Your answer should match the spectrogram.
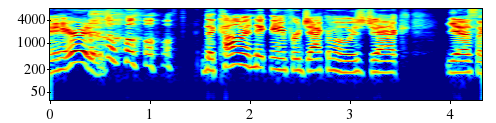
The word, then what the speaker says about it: Giacomo: With regards to mispronunciation, I can't remember the podcast, but I believe Annie mentioned Giacomo, but pronounced it Giacomo.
